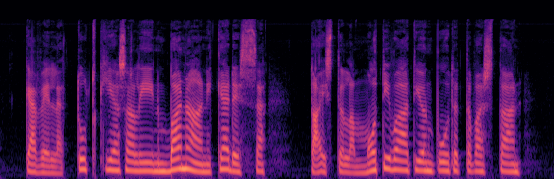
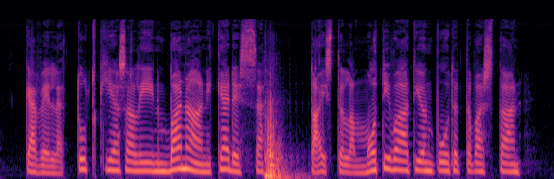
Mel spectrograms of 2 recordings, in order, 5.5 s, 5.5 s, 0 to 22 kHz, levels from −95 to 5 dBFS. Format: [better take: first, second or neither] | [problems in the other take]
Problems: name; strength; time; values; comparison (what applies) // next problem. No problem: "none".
first | door banging; loud; at 2.5 s; peak 2 dB above the speech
